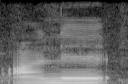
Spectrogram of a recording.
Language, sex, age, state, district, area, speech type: Nepali, female, 18-30, West Bengal, Alipurduar, urban, spontaneous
